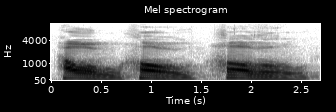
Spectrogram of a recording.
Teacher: Et ici, on a une diphtongue. C'est un double son, AOU, le E qui va sur le OU, AOU, whole, whole, whole.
